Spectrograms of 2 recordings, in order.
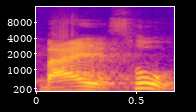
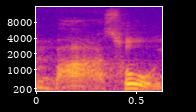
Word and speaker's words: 마소: 동물을 동시에 말할 때 말소 이렇게 발음하지 않고 뭐라고 발음 하겠냐 마소 이렇게 발음을 하게 되는 거죠 여기 보심 아시겠지만 끝나는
